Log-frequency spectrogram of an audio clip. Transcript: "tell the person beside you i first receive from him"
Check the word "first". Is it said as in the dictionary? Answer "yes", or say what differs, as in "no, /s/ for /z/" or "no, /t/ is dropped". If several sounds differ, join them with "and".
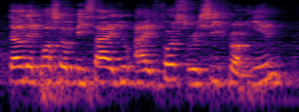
yes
